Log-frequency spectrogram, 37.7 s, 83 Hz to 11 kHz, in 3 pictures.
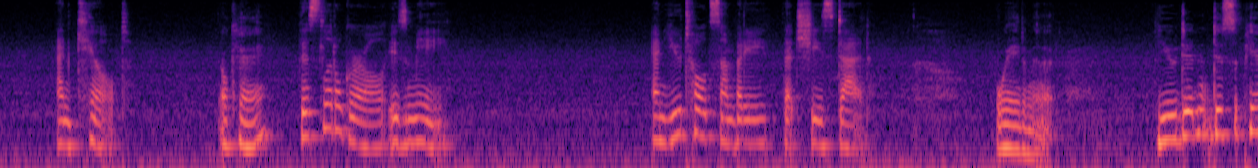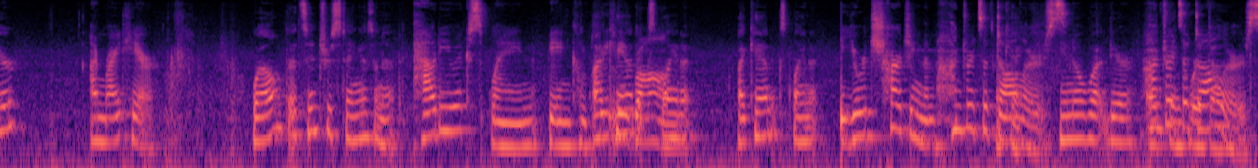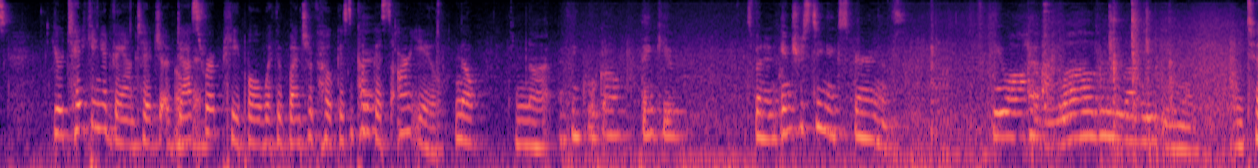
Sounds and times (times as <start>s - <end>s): Inside, small room: 0.0s - 37.7s
Speech: 15.2s - 32.0s.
